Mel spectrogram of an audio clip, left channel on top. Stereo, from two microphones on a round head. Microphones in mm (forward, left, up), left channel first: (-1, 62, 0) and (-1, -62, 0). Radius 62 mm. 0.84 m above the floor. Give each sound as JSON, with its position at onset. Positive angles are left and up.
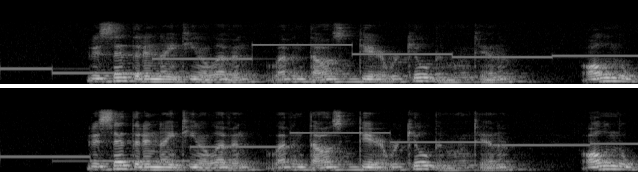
{"t": 0.9, "sound": "a man speaking", "side_deg": -65, "distance_m": 1.0}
